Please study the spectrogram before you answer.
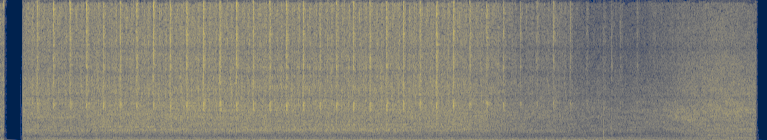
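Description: Light, quick metallic ticking runs steadily over a smooth idle; something in the top end is ticking, cause not yet pinned down.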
